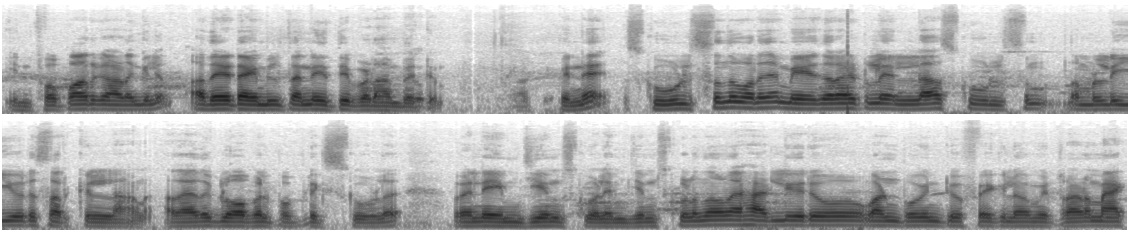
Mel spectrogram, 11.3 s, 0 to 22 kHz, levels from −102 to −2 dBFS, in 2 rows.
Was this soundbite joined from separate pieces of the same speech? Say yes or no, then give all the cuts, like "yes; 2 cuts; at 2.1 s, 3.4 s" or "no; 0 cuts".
no; 0 cuts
